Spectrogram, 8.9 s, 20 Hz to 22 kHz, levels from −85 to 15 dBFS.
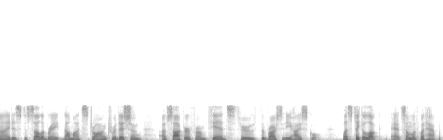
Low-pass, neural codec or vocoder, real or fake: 5.4 kHz; codec, 16 kHz, 0.5 kbps, FunCodec, trained on LibriTTS, 25 frames a second; fake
